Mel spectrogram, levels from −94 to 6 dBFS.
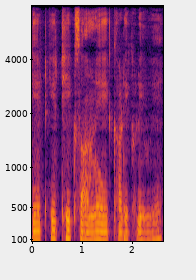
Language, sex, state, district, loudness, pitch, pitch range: Hindi, male, Uttar Pradesh, Saharanpur, -18 LUFS, 100 Hz, 95-105 Hz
